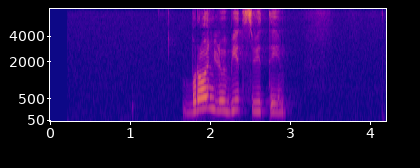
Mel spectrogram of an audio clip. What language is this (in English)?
Russian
